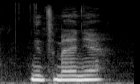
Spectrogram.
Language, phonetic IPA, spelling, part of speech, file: Czech, [ˈɲɪt͡smɛːɲɛ], nicméně, adverb, Cs-nicméně.ogg
- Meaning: nevertheless, nonetheless, however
